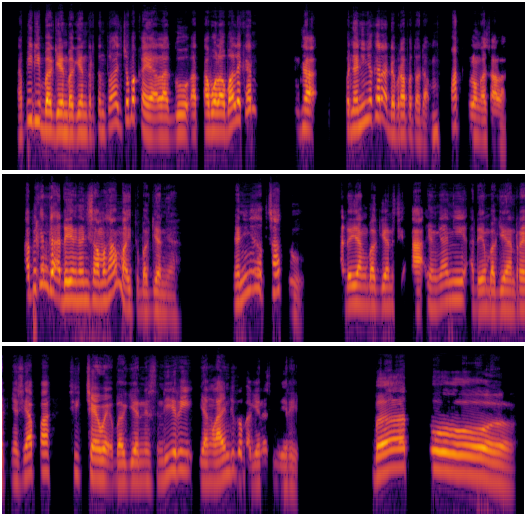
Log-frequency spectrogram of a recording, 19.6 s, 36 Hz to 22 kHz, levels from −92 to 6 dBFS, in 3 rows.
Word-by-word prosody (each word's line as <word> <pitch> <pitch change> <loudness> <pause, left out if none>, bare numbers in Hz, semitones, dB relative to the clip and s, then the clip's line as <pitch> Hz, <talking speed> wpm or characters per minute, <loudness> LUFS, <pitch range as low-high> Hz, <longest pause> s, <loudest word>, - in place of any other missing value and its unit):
tapi 255 0 -6
di 240 - 0
bagian-bagian 155 -4 +4
tertentu 155 +4 -10
saja. 215 -3 -2
Coba 270 +2 +5
kayak 150 - +3
lagu, 145 +3 0
eee, 150 - -3
Tabola 160 0 +6
Bale - - +6
kan - - 0 0.5
nggak 345 - +3 0.4
penyanyinya 200 +10 0
ada 280 - +3
berapa 150 0 +1
tuh? - - -8
Ada - - -6
4 155 +1 -6
kalau 145 - 0
nggak 125 - -2
salah. 110 -2 -2 0.5
Tapi 220 +6 -3
kan - - -2
nggak 260 -7 +6
ada 185 - +2
yang 185 -1 +4
nyanyi 180 0 -2
sama-sama 175 -5 +1
itu 130 - -27
bagiannya. 115 -3 -5 0.7
Nyanyinya 225 +12 -5
sat 245 +1 -1
satu. 380 - -18 0.5
Ada 155 - 0
yang 155 -1 0
bagian 150 0 -2
si - - -19
A 130 -1 +4
yang 140 -1 -9
nyanyi, 180 +3 -5
ada 140 - -14
yang 135 - -7
bagian 130 0 -2
rapnya 135 0 -4
siapa, 175 +5 0 0.2
si 170 -3 -16
cewek 145 -2 +1
bagiannya 130 +1 -3
sendiri, 185 +8 -4
yang 130 -1 -4
lain 145 +5 +2
juga 190 0 -7
bagiannya 125 +4 -10
sendiri. 115 -5 -15 0.9
Betul. 175 - +3
155 Hz, 170 wpm, -24 LUFS, 135-185 Hz, 0.9 s, Tabola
